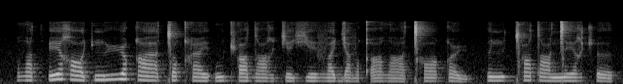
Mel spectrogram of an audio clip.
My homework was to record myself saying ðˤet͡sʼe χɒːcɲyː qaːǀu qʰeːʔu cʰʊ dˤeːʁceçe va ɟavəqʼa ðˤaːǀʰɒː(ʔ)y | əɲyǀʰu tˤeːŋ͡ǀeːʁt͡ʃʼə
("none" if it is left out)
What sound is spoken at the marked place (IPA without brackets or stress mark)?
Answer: q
